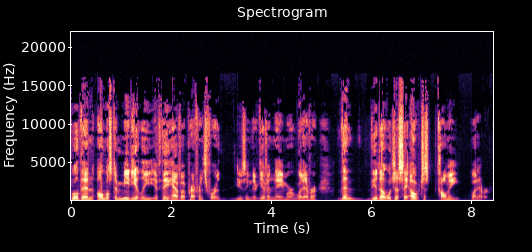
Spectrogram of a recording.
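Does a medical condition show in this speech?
Yes: cleft lip and palate; treated as a baby.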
